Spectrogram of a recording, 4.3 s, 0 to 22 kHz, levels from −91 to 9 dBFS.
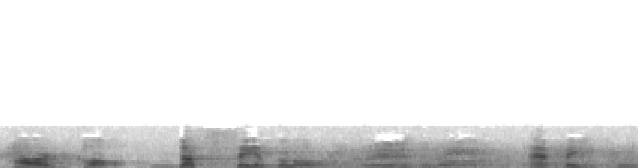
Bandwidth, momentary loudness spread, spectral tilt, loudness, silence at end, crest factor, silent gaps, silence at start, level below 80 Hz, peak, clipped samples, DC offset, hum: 5.8 kHz; 10 LU; -9.5 dB/octave; -27 LUFS; 0 s; 18 dB; none; 0 s; -68 dBFS; -8 dBFS; under 0.1%; under 0.1%; none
